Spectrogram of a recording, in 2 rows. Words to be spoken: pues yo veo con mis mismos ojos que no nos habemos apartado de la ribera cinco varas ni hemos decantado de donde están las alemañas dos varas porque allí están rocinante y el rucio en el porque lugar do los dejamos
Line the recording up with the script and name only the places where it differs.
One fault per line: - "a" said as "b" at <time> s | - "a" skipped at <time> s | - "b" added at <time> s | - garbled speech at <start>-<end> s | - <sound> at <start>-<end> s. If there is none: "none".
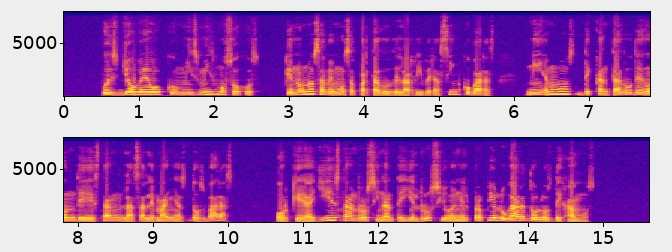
- "porque" said as "propio" at 13.2 s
